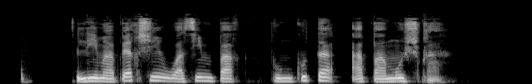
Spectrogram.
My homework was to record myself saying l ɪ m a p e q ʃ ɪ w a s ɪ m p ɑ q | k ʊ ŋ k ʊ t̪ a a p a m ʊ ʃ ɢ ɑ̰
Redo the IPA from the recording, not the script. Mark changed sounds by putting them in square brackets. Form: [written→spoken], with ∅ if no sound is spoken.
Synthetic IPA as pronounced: l ɪ m a p e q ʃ ɪ w a s ɪ m p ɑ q | [k→p] ʊ ŋ k ʊ t̪ a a p a m ʊ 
